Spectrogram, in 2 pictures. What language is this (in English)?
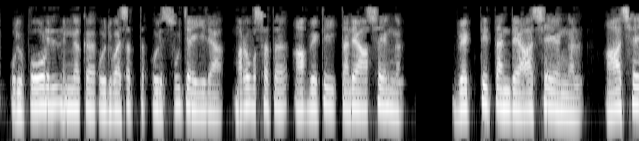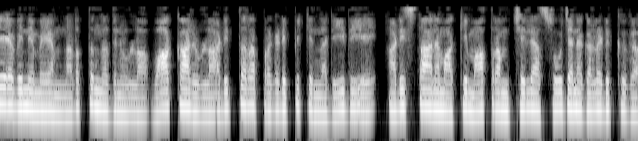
Malayalam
